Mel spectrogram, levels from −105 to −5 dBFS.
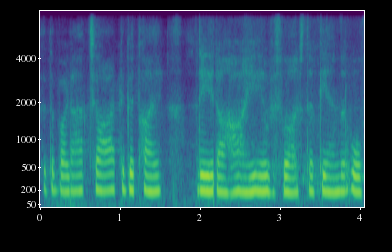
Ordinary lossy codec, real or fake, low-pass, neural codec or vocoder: none; fake; 7.2 kHz; codec, 16 kHz in and 24 kHz out, 0.8 kbps, FocalCodec, streaming, 65536 codes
